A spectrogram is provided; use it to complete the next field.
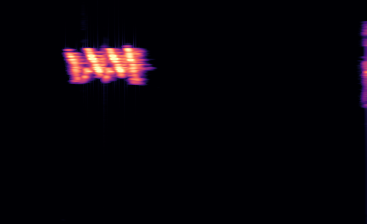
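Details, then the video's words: A single high, buzzy trill from a white wagtail lasting under a second, with quick repeated notes, followed by silence. "White Wagtail Song! White Wagtail Call! White Wagtail Sound- Lavandera Blanca Canto - Motacilla Alba"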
